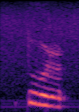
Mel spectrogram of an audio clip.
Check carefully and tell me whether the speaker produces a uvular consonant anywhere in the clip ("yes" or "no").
no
